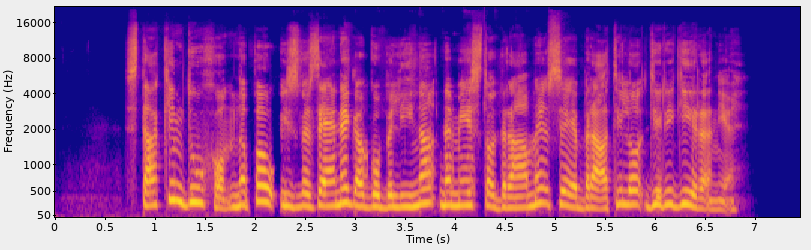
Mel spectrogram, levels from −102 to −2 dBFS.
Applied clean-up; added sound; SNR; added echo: neural mask model Resemble Enhance denoiser.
